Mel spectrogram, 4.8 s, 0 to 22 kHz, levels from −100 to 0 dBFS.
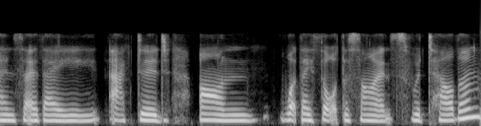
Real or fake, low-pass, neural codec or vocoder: real; 7.2 kHz; none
